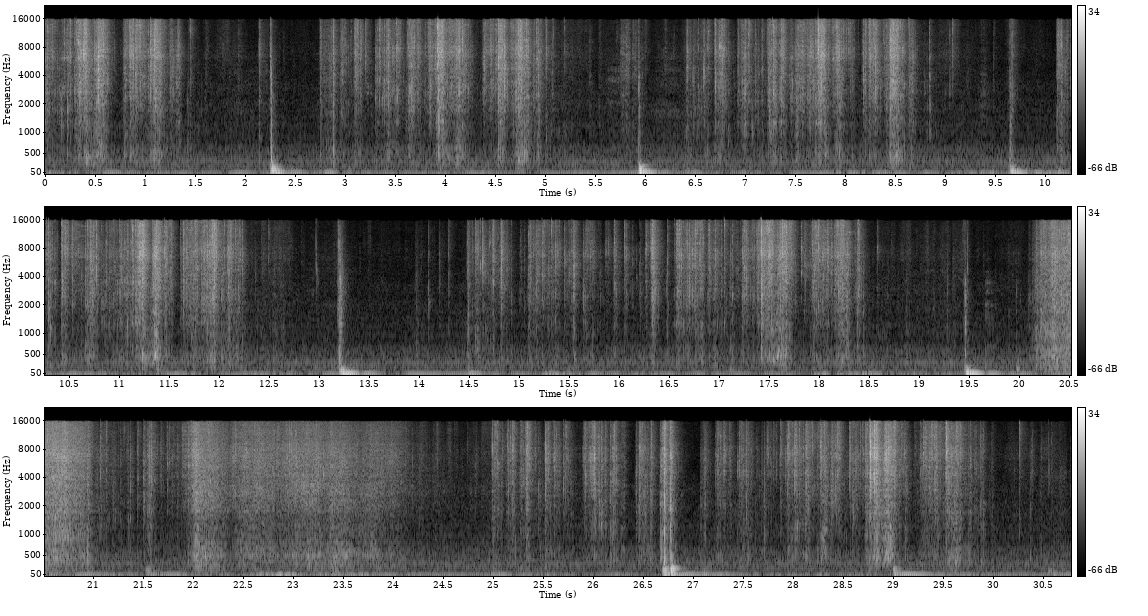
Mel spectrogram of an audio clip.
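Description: Foil trading-card pack wrappers crinkling and tearing as packs are ripped open by gloved hands, with a dull thump every few seconds.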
